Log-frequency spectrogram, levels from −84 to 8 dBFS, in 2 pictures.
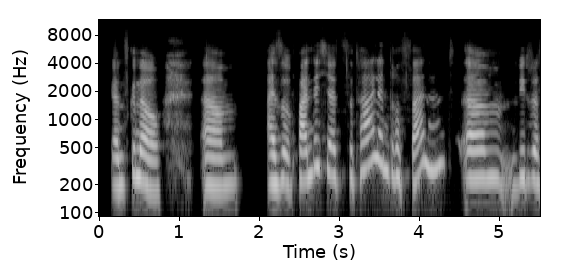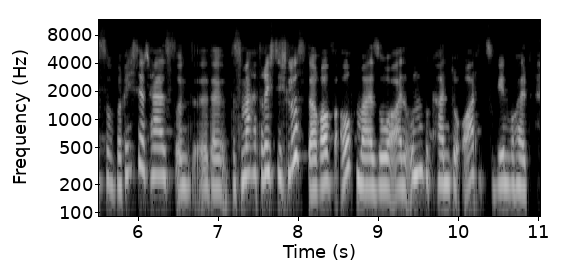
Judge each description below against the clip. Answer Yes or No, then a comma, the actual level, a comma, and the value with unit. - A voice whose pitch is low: No, high, 225 Hz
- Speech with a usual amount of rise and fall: Yes, average, 4.1 semitones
